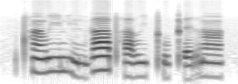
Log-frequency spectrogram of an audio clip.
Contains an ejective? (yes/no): yes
